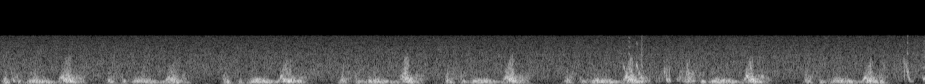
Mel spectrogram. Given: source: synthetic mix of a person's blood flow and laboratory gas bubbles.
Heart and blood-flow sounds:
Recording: Doppler ultrasound of blood flow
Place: precordium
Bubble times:
0.09-0.22 s: bubbles
0.29-0.43 s: bubbles
6.21-6.50 s: bubbles
6.56-6.99 s: bubbles
8.82-8.85 s: bubbles
9.00-9.16 s: bubbles
9.21-9.26 s: bubbles
From the record:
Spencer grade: 2 (many but less than half of the cardiac periods contain bubble signals, singularly or in groups)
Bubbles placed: anywhere in the cardiac cycle

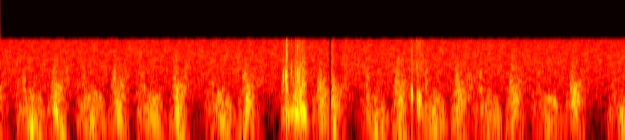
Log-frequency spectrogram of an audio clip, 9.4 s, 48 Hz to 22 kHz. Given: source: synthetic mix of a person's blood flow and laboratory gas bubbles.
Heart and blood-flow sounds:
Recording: Doppler ultrasound of blood flow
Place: precordium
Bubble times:
4.21-4.61 s: bubbles
6.12-6.35 s: bubbles
From the record:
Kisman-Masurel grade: 123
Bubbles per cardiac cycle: 1 to 2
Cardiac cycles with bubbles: 10 to 50%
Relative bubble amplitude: loud (0.450 to 0.775)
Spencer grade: 2 (many but less than half of the cardiac periods contain bubble signals, singularly or in groups)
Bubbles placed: only in the low amplitude regions of the cardiac cycle

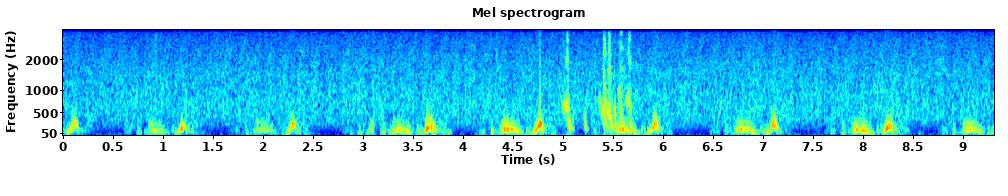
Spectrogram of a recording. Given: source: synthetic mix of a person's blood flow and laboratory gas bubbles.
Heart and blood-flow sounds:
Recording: Doppler ultrasound of blood flow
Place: precordium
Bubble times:
4.97-5.12 s: bubbles
5.19-5.26 s: bubbles
5.33-5.71 s: bubbles
From the record:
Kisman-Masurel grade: 212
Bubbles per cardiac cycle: several, 3 to 8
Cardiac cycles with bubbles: 1 to 10%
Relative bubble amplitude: moderate (0.250 to 0.450)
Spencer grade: 1 (occasional bubble signal discernible with the cardiac motion signal, with majority of cardiac periods free of bubbles)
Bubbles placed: only in the low amplitude regions of the cardiac cycle

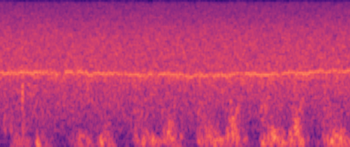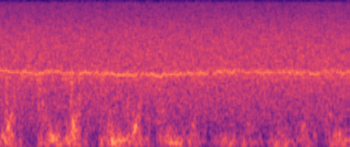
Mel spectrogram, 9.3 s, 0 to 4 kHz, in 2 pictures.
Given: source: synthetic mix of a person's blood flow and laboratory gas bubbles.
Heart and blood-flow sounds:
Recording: Doppler ultrasound of blood flow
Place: precordium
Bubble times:
0.06-0.21 s: bubbles
0.28-0.39 s: bubbles
From the record:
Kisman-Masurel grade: 112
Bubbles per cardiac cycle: 1 to 2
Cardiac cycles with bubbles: 1 to 10%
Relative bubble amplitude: moderate (0.250 to 0.450)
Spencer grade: 1 (occasional bubble signal discernible with the cardiac motion signal, with majority of cardiac periods free of bubbles)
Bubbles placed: anywhere in the cardiac cycle

